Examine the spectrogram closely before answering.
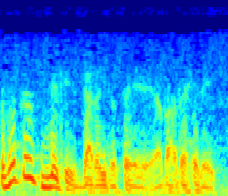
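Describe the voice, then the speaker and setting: Animated, urbane, grave psychiatrist. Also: male voice, low-pitched. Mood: urgent insistence. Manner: formal, measured, authoritative. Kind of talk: radio drama acting. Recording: tinny, hissy old radio drama recording.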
